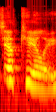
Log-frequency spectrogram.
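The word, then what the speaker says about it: Geoff Keighley: So Jeff Keighley, Keighley. I can't even remember now. Now my brain's gone. Jeff, we're just going to call him. Yeah, Jeff. no, it is Jeff Keighley.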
